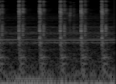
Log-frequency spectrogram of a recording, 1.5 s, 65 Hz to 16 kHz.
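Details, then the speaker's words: Sunster Chinese diesel heater in a motorhome, pump mounted outside the cab: steady ticks at about four per second over a faint fan hum as the fuel pump kicks in a minute after start and primes the 20-ft-plus fuel line; normal. "and then with a few minutes a minute or so you'll hear the ticking of the fuel pump kicking in"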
